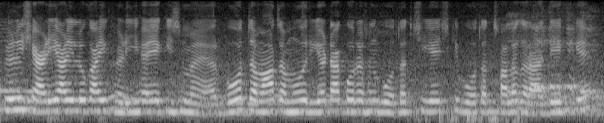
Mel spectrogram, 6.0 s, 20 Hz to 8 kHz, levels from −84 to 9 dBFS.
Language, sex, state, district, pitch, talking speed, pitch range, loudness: Hindi, female, Haryana, Jhajjar, 215 Hz, 240 wpm, 205-225 Hz, -15 LUFS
